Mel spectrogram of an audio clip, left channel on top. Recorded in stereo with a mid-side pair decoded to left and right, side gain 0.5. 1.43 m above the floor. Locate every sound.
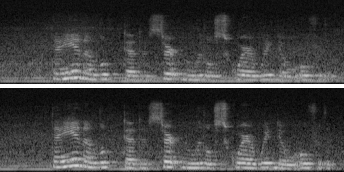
0.5 s a woman speaking: 45° right, 0.8 m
